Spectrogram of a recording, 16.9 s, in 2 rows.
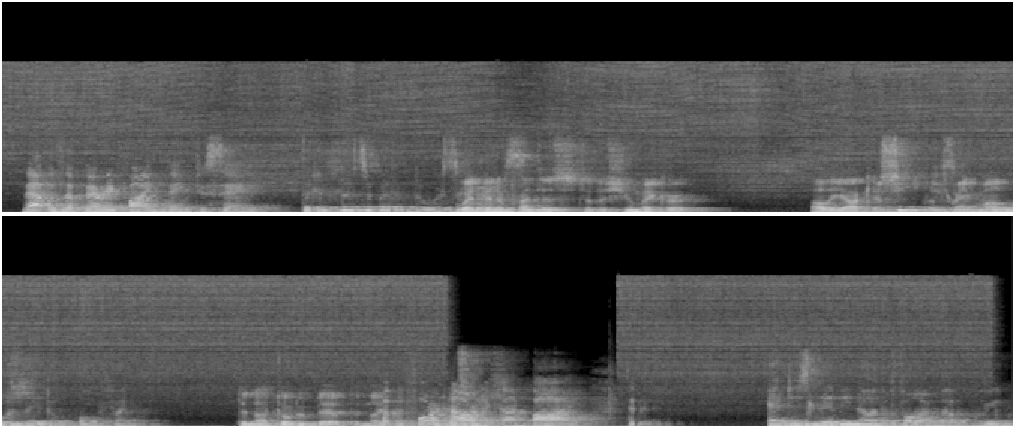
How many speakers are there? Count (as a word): three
